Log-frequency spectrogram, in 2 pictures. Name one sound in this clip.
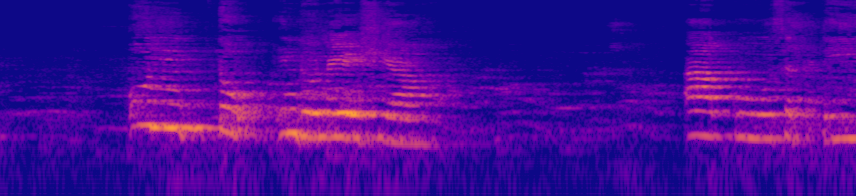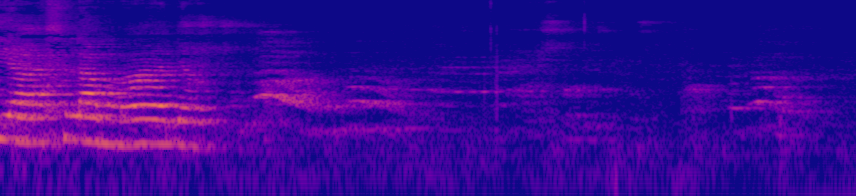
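A young boy recites loudly and with feeling, close by.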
